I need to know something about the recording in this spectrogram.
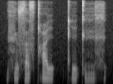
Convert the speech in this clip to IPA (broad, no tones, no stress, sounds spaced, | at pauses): fʲ u s ɐ s qʰ i | kʰ i kʼ e̤ x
